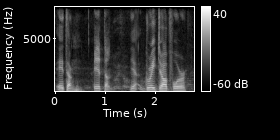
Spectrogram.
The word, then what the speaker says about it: Ethan: We were calling him Ethan, but in French it's Ethan.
